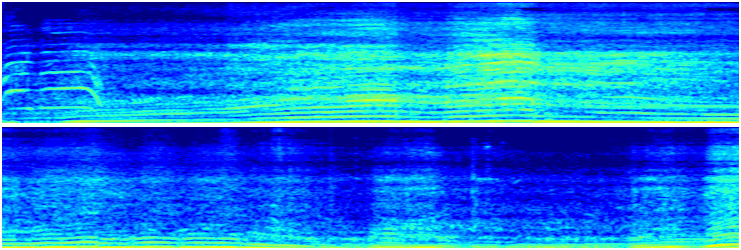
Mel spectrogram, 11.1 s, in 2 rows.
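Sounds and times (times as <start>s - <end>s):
engine revving hard: 0.8s - 8.8s, 10.3s - 11.0s.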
